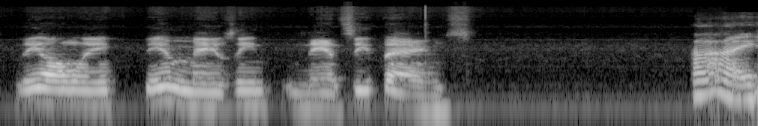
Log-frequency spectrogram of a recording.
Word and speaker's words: Thames: I pronounce my last name Thames, like the Thames River in England.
